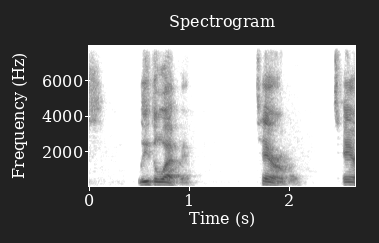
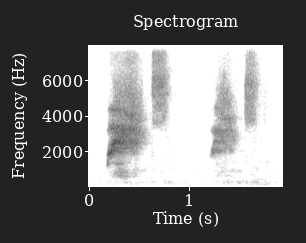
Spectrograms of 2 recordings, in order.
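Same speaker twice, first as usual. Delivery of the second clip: acted-out breathy mutter under the breath. Retelling saying a catchphrase as a kid after mom's warning; saying it under the breath. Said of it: "I'll try to say it with my breath".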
